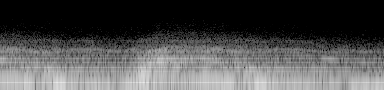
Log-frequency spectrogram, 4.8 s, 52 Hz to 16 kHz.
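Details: 2013 Toyota RAV4 engine running with a faint tonal whine that climbs and falls with revs; owner reports alternator, pulleys and pump checked OK, cause unknown.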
